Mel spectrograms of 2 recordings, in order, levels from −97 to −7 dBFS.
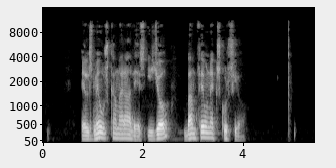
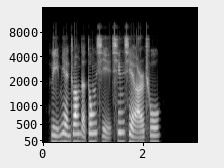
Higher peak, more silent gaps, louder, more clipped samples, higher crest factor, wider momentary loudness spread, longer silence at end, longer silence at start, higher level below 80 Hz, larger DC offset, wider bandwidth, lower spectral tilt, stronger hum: second, -6 dBFS vs -2 dBFS; neither; about the same, -24 LUFS vs -25 LUFS; neither; about the same, 20 dB vs 24 dB; first, 13 LU vs 10 LU; first, 1.45 s vs 0.7 s; first, 0.75 s vs 0.05 s; about the same, -58 dBFS vs -62 dBFS; second, under 0.1% vs 0.5%; about the same, 11.5 kHz vs 11 kHz; first, -6 dB/octave vs -3 dB/octave; neither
